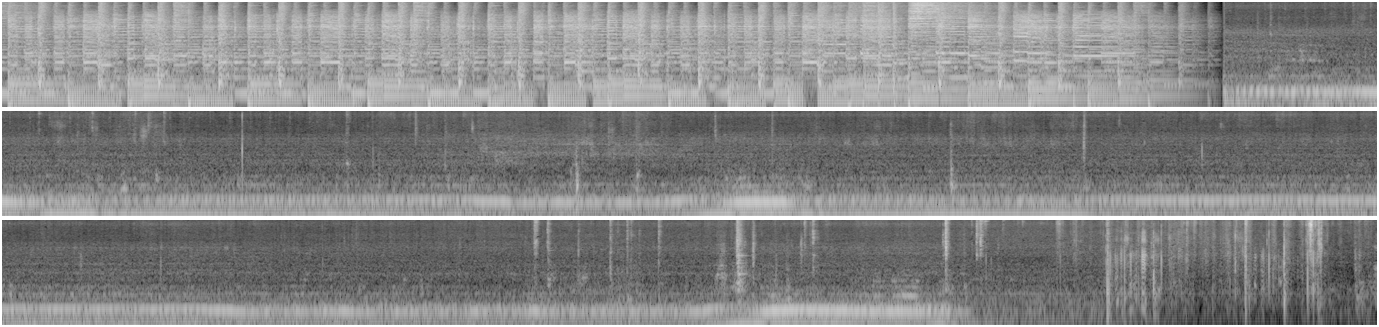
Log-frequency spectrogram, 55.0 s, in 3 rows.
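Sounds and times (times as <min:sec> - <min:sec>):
car engine rumbling from inside: 0:00.0 - 0:15.3, 0:16.2 - 0:55.0.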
